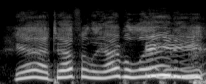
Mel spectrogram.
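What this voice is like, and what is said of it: Man doing a high girl voice. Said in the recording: “this is how you do girl voice. As a guy. ... you sound just like her ... How do you have the vocal register to be a woman?”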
